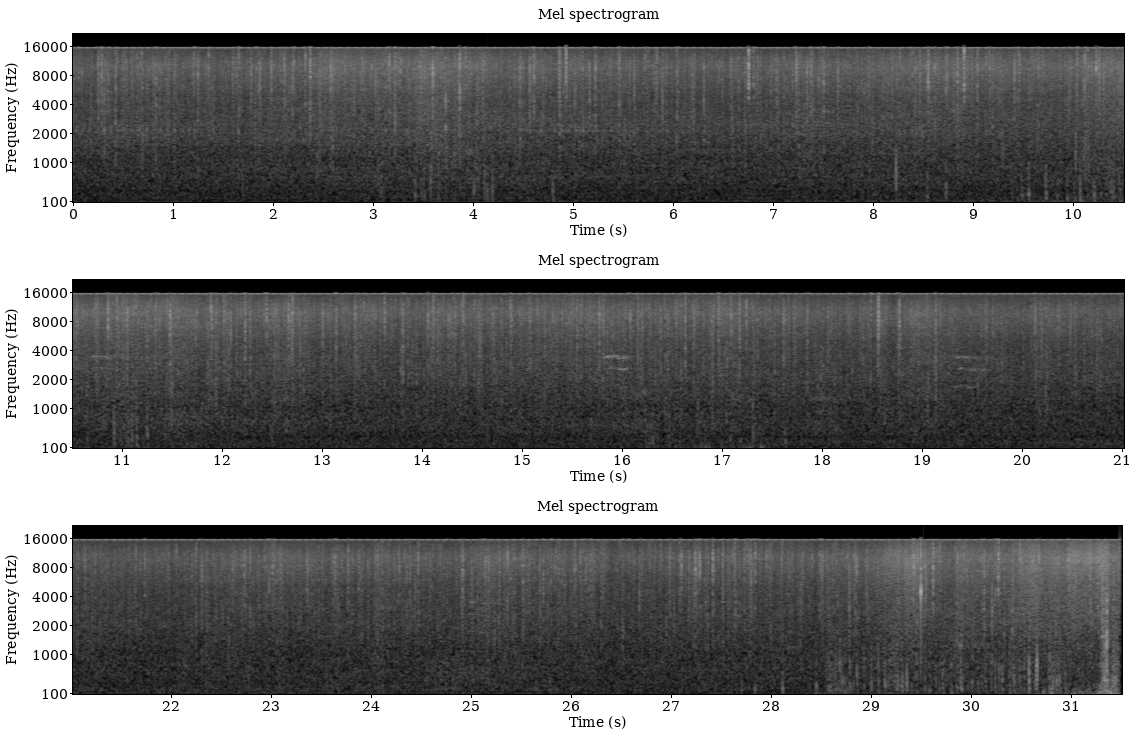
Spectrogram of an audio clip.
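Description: Falling snow outdoors: a steady, soft hiss with faint scattered light ticks of flakes landing.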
